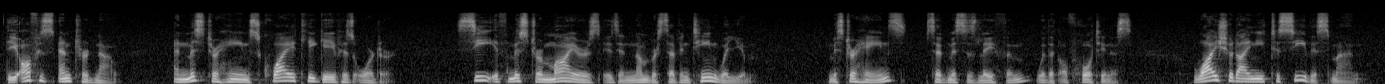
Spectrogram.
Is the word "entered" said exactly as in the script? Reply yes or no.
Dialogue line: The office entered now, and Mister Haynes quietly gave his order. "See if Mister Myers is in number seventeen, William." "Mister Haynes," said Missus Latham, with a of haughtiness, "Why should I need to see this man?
yes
